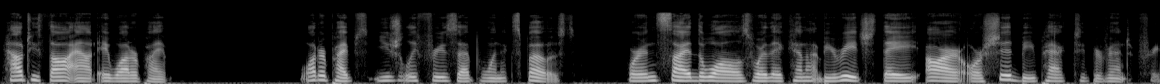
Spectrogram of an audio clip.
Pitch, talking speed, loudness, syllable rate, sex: 160 Hz, 160 wpm, -20 LUFS, 5.2 syllables/s, female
